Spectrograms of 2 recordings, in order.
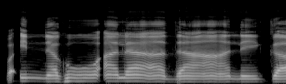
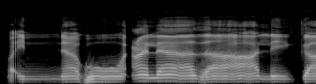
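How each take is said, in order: The two takes are said the same way.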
